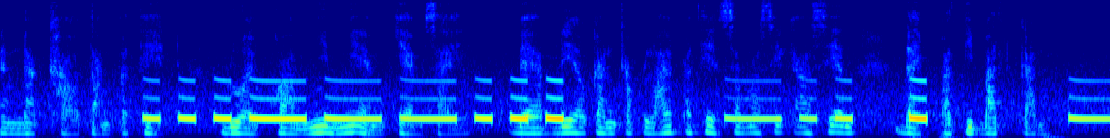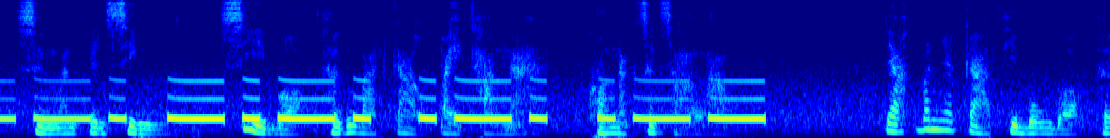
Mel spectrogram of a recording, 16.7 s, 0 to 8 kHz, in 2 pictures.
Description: Morse code, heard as a keyed tone, hand-sent with a paddle, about 9 wpm, 430 Hz, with radio static and fading. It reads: <SOS> DE GCRW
